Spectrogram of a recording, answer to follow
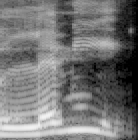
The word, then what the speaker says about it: let me: Let me check, let me check. ஸோ லெமி அப்படிங்கிறது எதோட contraction அப்படின்னு பார்த்தீங்கன்னா let me. ஸோ யூ can pronounce let me as லெமி.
